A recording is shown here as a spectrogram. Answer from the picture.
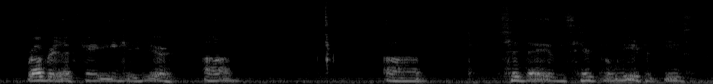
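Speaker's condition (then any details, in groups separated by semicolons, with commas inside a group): Cerebral palsy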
